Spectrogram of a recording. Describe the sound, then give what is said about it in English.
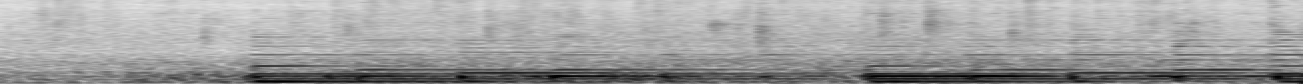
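Steady rainfall hisses throughout, real rain outside with a song's opening rain noises layered over it, while sustained musical chords enter after a second and change a few times. “Yeah, so it's double rain. It's rain on rain.”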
